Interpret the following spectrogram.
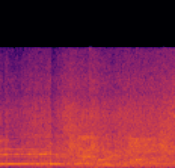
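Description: A person's long drawn-out vocal call, rising into one steady pitch and held for over a second before breaking off, over voices in the room.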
